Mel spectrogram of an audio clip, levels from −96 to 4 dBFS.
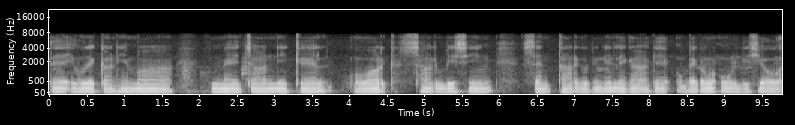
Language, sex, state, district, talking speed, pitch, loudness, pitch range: Chakma, male, Tripura, Dhalai, 90 wpm, 95 Hz, -17 LUFS, 95-100 Hz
